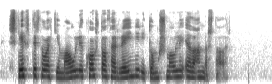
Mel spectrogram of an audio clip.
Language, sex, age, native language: Icelandic, female, 60-69, Icelandic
